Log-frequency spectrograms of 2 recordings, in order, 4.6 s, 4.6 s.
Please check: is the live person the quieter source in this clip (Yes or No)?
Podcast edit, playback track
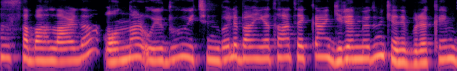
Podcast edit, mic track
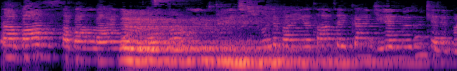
No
